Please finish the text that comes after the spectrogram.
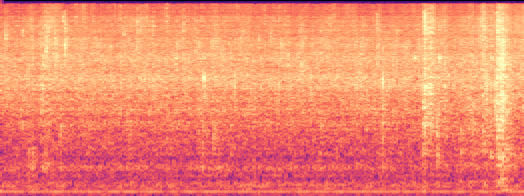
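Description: Celery hits a hot pan for a cream sauce and sizzles in a soft, steady hiss, with a few louder crackles toward the end.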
